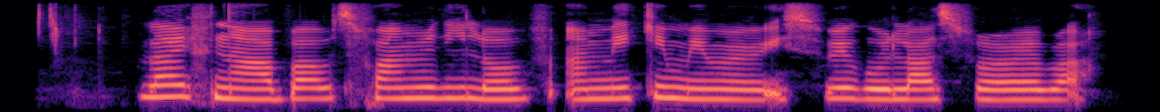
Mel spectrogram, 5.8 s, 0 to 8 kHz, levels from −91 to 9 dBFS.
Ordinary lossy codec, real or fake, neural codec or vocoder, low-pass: none; real; none; 7.2 kHz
